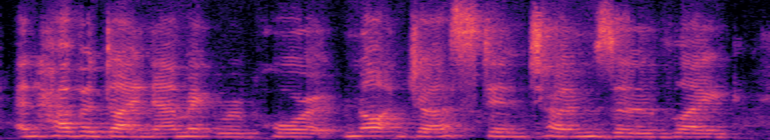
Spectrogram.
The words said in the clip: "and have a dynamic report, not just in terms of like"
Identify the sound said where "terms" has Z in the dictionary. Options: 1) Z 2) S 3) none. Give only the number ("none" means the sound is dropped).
1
